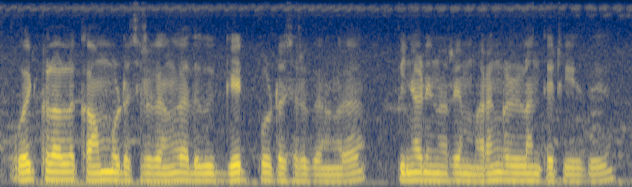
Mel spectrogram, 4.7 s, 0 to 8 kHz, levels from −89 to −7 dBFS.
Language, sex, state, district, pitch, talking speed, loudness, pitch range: Tamil, male, Tamil Nadu, Kanyakumari, 115 Hz, 150 wpm, -18 LUFS, 110-120 Hz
